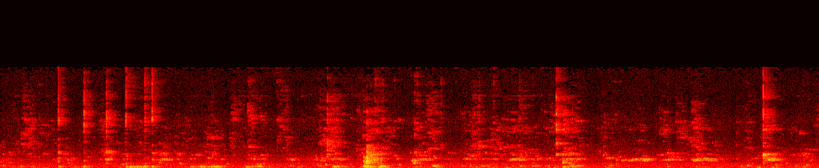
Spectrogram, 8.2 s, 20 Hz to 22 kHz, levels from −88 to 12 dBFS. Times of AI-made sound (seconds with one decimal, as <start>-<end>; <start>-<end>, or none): 3.1-3.9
